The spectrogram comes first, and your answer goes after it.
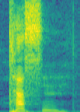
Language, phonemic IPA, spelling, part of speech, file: German, /ˈtasn̩/, Tassen, noun, De-Tassen.ogg
- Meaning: plural of Tasse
